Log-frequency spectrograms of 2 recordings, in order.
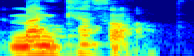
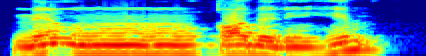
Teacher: the ghunna sound itself, that nasal sound, also becomes thick. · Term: ghunna sounds deep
